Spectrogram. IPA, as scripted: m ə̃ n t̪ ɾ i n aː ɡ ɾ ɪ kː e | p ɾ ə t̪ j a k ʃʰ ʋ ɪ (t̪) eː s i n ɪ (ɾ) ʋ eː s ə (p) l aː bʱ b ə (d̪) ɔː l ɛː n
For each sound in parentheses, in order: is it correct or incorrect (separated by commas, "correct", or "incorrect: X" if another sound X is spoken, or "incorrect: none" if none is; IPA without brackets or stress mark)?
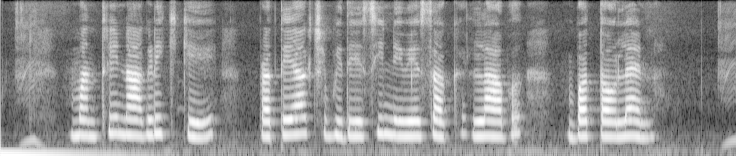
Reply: incorrect: d̪, incorrect: none, incorrect: k, incorrect: t̪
